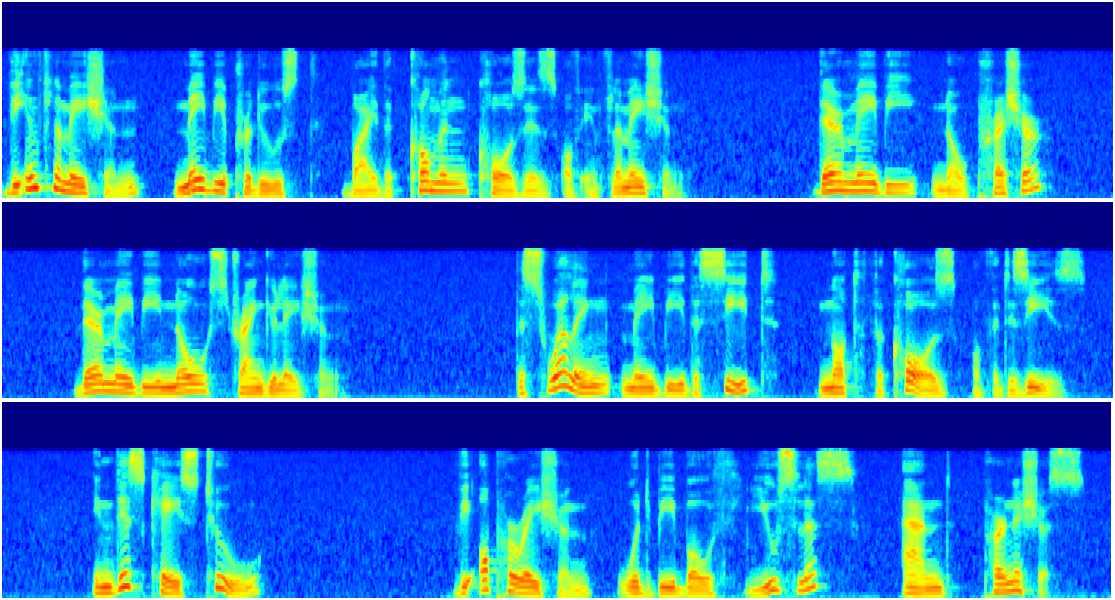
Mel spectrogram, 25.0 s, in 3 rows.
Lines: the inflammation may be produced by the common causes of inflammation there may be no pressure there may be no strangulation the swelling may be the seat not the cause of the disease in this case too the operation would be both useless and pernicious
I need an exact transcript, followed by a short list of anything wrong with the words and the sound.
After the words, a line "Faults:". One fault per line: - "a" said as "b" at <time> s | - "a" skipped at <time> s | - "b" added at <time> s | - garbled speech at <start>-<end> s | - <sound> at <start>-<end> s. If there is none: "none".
the inflammation may be produced by the common causes of inflammation there may be no pressure there may be no strangulation the swelling may be the seat not the cause of the disease in this case too the operation would be both useless and pernicious
Faults:
none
